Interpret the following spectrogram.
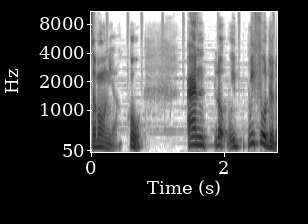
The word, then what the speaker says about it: Omonia: What's their actual name? It might be ammonia. Is it ammonia? Yeah. But maybe it's the way we pronounce it. So the way I'm pronouncing it. Look, let me. Yeah, ammonia. It's ammonia.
